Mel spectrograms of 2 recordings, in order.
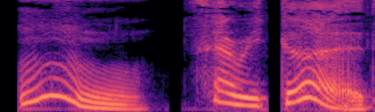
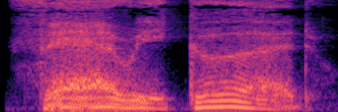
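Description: First: Higher-pitched woman tasting fruit; pleased mmm, then high approval; savouring. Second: Very slow, sly serpent approval; slow, creepy creature murmur; whispering creature. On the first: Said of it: "she said". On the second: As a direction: draw it out insinuatingly, hushed. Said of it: "whispered the creature". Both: A narrator's reading.

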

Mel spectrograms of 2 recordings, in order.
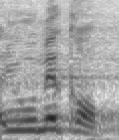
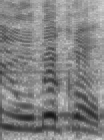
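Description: First: Said in the usual way. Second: "You will make up" said again much louder and firmer; preacher raising his voice to insist; emphatic louder repeat. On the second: Real, not acted. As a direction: drive it home, insist. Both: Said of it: "I said".

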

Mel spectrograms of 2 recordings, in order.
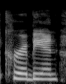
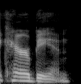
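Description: First: Caribbean stressed on the RIB; stress on second syllable. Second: Caribbean stressed on the BEE; stress on third syllable. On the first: Host asking guest how to say it, Caribbean with stressed RIB. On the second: Host offering the other option, Caribbean with stressed BEE. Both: Shown as a demonstration. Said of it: "How do you say".

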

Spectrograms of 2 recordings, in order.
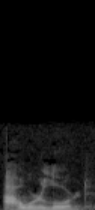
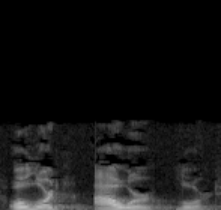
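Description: First: Our drawn low and quiet, weighted; preacher singling out the word Our; stress on our. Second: O Lord, our Lord called out much louder; preacher calling the name out loud; loud proclamation. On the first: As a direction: lean on Our in Our Lord. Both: Shown as a demonstration. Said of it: "don't miss that it says".

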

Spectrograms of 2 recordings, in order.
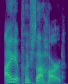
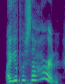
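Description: First: Said in the usual way. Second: "I get pushed that hard" repeated much higher, leaning on "that"; emphatic repeat. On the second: Real, not acted. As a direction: echo the line up high in disbelief. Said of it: "Like, I get pushed that hard".

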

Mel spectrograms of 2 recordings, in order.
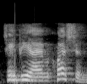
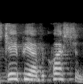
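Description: First: Lightly voiced child, raised pitch; retold child's question. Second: Higher, lightly voiced impatient kid; retold impatient child. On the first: Young boy cutting into adults' serious conversation, lightly imitated child voice. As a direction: imitate a kid interrupting with a question. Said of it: "he goes". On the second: Boy interrupts talking adults a second time, mildly impatient child voice. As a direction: imitate a child tired of waiting. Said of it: "kids get impatient".

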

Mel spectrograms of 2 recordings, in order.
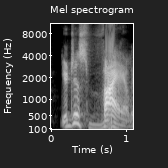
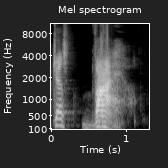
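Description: First: Louder, spat out with a falling end; one jay spits the insult; snapped insult. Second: Slow, loud, higher, vile stretched out; the jay repeats it with contempt; drawn-out insult. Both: Acted. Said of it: "he snapped".

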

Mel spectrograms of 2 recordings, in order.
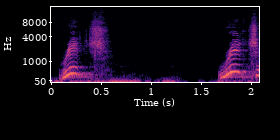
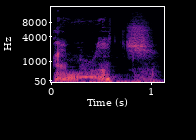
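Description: First: High, insistent exclamation; hotly. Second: Low, hushed secret; whisper. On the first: Castaway repeating his claim to a doubting boy, hotly. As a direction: leap up in pitch, insisting on it. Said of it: "he repeated the statement hotly". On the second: Castaway confiding his secret to the boy, whispered. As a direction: drop right down and whisper it. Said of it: "lowering his voice to a whisper". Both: A narrator's reading.

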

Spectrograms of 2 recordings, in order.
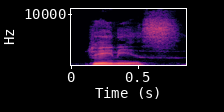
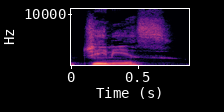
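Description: Both takes have the same delivery.

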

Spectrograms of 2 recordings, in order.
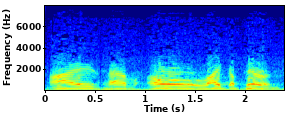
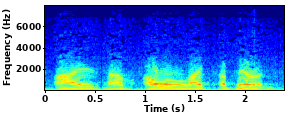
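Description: The two takes are said the same way.

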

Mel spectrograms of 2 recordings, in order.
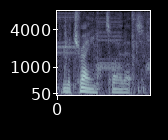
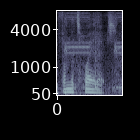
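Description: First: "train" stressed as the added correction; correcting yourself, "train" emphasised. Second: Said in the usual way. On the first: Shown as a demonstration. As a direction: lean on "train", slow.

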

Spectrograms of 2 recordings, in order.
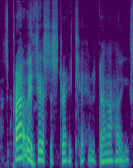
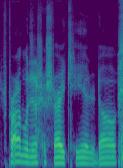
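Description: First: Put-on higher-pitched young officer character voice; younger officer's voice. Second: Lightly voiced young officer; younger officer's voice. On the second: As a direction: read it in a slight character voice. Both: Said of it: "read that voice".

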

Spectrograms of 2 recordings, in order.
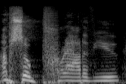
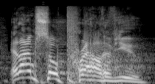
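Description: First: Put-on soft, tender words to a child; tender father. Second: High, loud and proud declaration; the Father proclaiming. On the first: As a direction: say it gently like a loving dad. A loving daddy speaks to child. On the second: Acted. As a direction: announce it from heaven with pride. God's voice declaring pride.

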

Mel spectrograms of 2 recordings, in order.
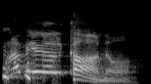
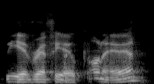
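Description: First: High, drawn-out Spanish accent; hammed-up Spanish accent, pitched way up. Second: Rough attempt at an Australian accent; mock Australian introduction. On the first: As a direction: announce it in a showy, slow Spanish accent. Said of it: "do this in my Spanish accent". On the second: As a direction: put on an amateur Australian accent, slightly higher. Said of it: "Probably better than my Australian accent". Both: Shown as a demonstration.

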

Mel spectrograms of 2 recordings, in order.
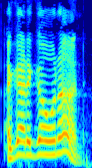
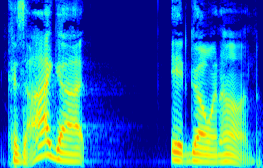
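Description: First: "I got it going on" sung out high, landing hard on "on"; emphatic. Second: Said in the usual way. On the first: Shown as a demonstration. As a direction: lift "on" high and punch it proudly. Repeated line said with emphasis.

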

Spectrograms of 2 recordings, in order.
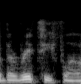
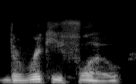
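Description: First: "Ritzy" said as RIT-see; Ricci with TS. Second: "Ricci" said as RICK-ee. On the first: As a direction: say "Ritzy" with a ts sound in the middle. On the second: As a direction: say "Ricci" with a hard k sound in the middle. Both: Shown as a demonstration. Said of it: "I've heard it pronounced both ways".

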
